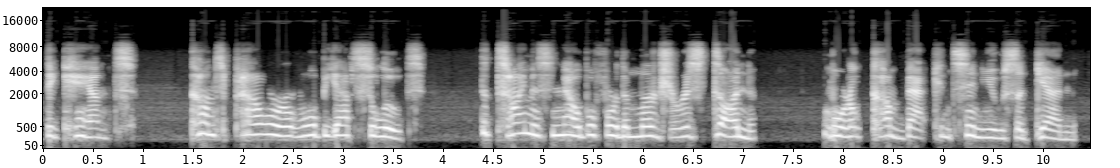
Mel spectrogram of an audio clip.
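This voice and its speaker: A woman's voice: fairly high pitch, fairly even intonation, takes it slowly, a bit bright, dry recording, low-quality recording. A woman voicing a grave, protective male thunder god in a story, with solemn, emphatic declarations. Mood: strained, grave.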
